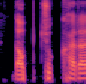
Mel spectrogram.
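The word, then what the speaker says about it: 넓죽하다: 어떨 때 죽하다 둥글다와 결합했을 때는 이때는 넙으로 발음한다라는 그래서 넙죽하다 넙둥글다 이렇게 되는 거죠.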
